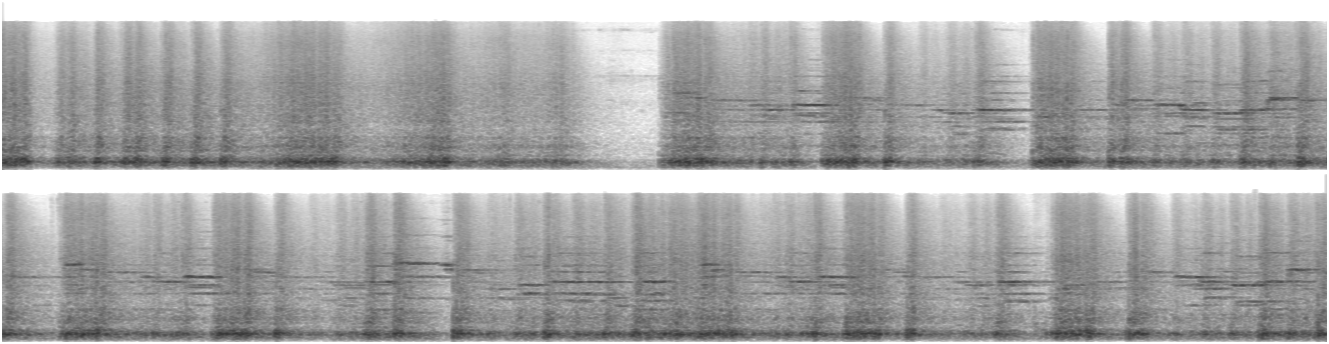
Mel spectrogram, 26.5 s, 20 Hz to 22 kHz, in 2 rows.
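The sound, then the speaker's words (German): The Gundeli Clique plays a new carnival march written for its 75th anniversary, shrill piccolos carrying a high melody over steady, dense snare drumming; the music stops for a moment early on, then resumes loudly without any talking. “da stechen doch ein paar raus und man bekommt auch Neues zu hören, wie zum Beispiel von der Gundeli klicken mit einem neuen Marsch, extra geschrieben zum 75. Geburtstag von der Gundeli klicke, der Gundolding.”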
